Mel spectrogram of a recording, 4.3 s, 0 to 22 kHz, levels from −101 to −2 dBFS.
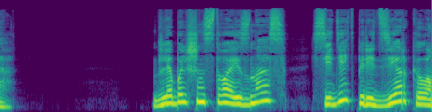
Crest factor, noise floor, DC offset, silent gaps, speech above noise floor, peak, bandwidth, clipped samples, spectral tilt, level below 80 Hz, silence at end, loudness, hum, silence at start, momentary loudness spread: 14 dB; -85 dBFS; under 0.1%; 0.48-0.67 s, 1.32-1.41 s; 71 dB; 0 dBFS; 17 kHz; under 0.1%; -6 dB/octave; -64 dBFS; 0 s; -14 LUFS; none; 0 s; 14 LU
